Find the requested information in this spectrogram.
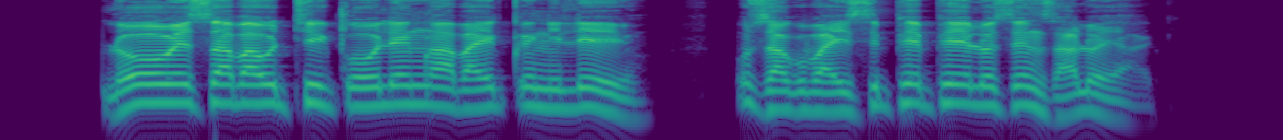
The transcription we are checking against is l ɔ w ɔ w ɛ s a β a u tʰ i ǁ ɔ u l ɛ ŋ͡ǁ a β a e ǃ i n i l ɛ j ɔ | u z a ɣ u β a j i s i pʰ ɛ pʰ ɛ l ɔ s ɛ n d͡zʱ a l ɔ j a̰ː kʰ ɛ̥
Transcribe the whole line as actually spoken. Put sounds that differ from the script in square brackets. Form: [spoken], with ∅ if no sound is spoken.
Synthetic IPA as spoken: l ɔ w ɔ w ɛ s a β a u tʰ i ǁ ɔ u l ɛ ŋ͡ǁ a β a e ǃ i n i l ɛ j ɔ | u z a ɣ u β a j i s i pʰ ɛ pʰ ɛ l ɔ s ɛ n d͡zʱ a l ɔ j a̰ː kʰ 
